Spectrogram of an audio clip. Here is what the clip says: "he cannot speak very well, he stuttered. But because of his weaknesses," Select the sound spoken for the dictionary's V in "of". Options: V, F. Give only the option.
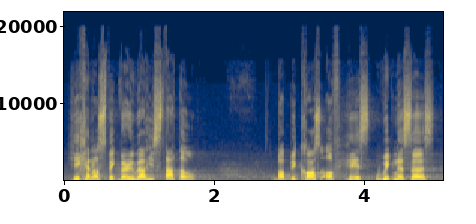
F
